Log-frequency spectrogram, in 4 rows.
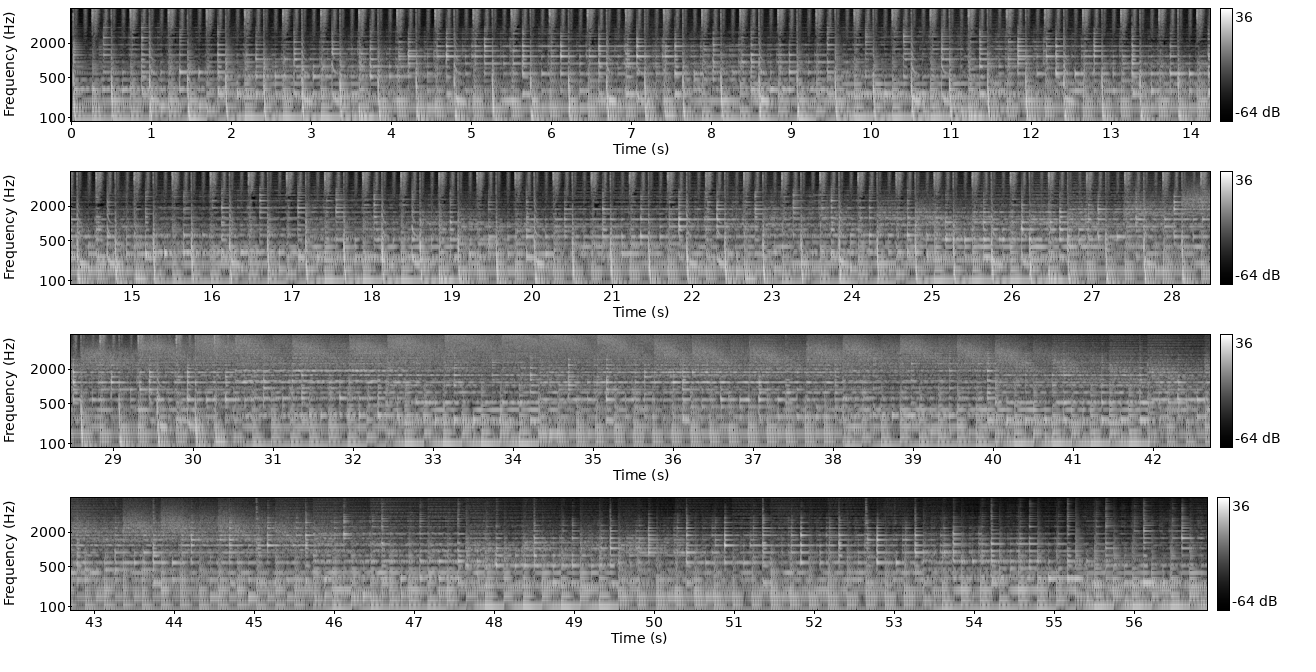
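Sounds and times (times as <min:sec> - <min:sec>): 
Sylenth1 synthesizer: 0:00.0 - 0:56.9.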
